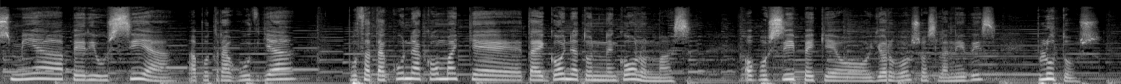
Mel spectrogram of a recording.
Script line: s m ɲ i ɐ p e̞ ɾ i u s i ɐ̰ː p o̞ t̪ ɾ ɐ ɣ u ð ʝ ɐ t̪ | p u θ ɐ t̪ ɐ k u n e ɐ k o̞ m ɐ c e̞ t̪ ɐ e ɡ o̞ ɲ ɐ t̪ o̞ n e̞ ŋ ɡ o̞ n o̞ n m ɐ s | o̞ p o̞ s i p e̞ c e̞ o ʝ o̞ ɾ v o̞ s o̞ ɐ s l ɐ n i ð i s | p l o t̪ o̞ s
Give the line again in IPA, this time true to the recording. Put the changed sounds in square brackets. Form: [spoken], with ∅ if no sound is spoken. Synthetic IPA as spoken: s m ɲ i ɐ p e̞ ɾ i u s i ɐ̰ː p o̞ t̪ ɾ ɐ ɣ u ð ʝ ɐ [∅] | p u θ ɐ t̪ ɐ k u n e ɐ k o̞ m ɐ c e̞ t̪ ɐ e ɡ o̞ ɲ ɐ t̪ o̞ n e̞ ŋ ɡ o̞ n o̞ n m ɐ s | o̞ p o̞ s i p e̞ c e̞ o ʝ o̞ ɾ [ɣ] o̞ s o̞ ɐ s l ɐ n i ð i s | p l [u] t̪ o̞ s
